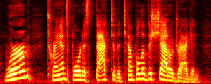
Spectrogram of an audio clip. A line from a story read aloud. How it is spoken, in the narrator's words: Drake cried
